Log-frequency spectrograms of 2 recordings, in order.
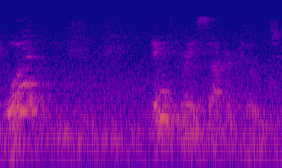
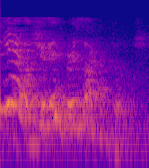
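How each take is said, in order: First: Breathless, whispered disbelief, much softer; stunned whisper. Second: Said in the usual way. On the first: Retold or imitated. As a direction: whisper it as if you cannot believe it. Student stunned by the answer.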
